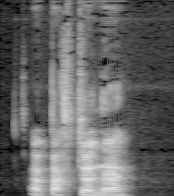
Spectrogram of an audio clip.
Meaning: third-person plural imperfect indicative of appartenir
- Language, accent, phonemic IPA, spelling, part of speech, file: French, Canada, /a.paʁ.tə.nɛ/, appartenaient, verb, LL-Q150 (fra)-appartenaient.wav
